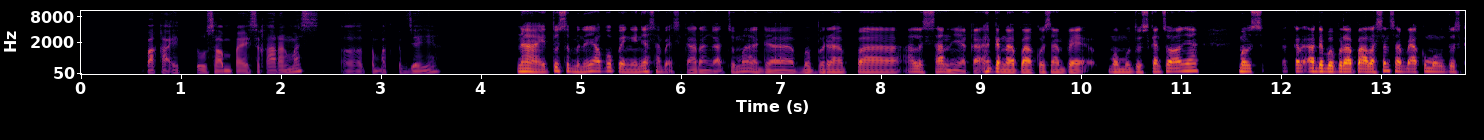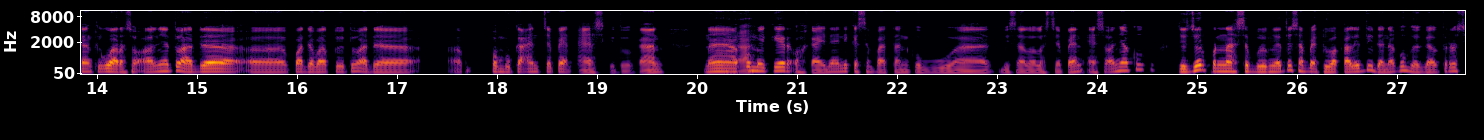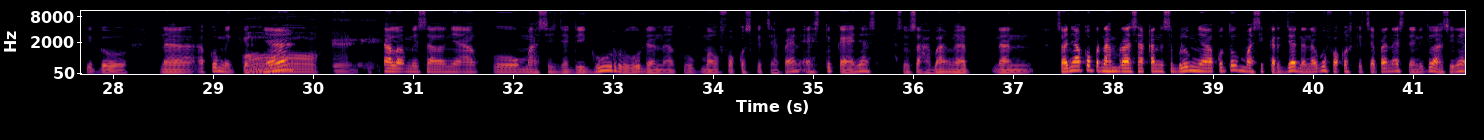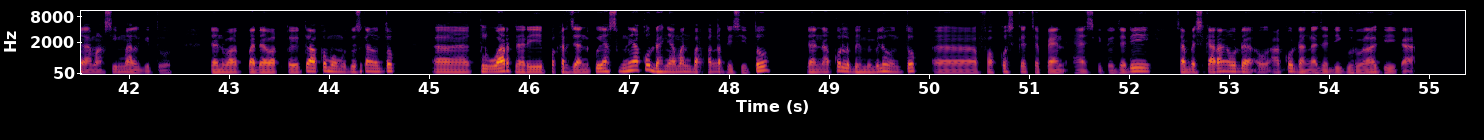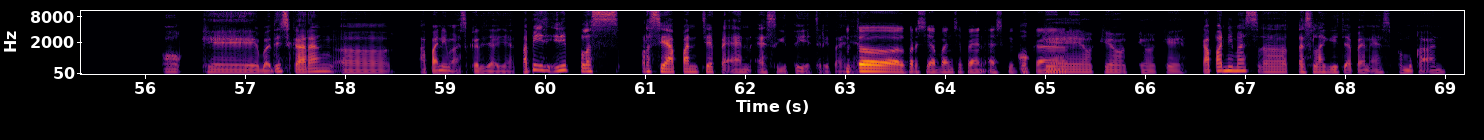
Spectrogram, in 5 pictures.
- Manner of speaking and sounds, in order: none
- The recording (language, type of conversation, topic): Indonesian, podcast, Pernah nggak kamu mengikuti kata hati saat memilih jalan hidup, dan kenapa?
